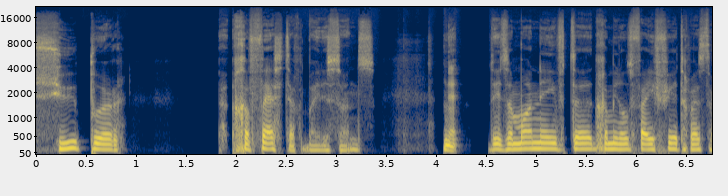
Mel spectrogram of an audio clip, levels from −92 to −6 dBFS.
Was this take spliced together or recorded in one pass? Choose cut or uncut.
cut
